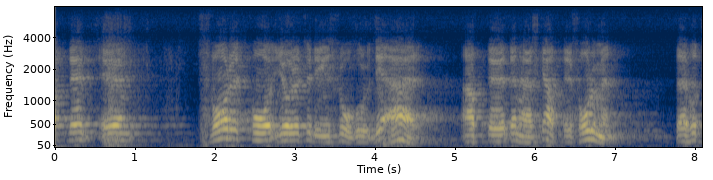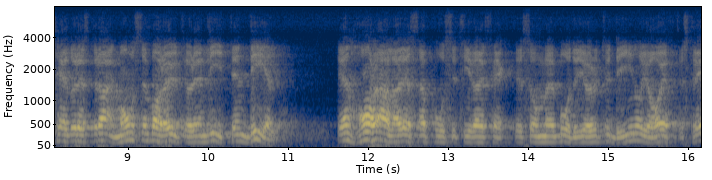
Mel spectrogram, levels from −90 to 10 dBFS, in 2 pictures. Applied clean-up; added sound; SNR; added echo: none; none; none; reverberation time 1.6 s.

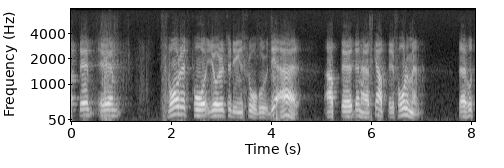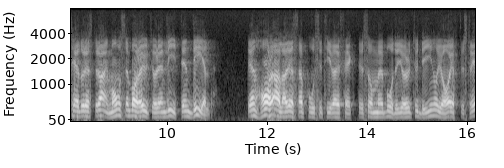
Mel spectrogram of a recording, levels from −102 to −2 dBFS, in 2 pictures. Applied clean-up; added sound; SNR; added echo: none; none; none; none.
